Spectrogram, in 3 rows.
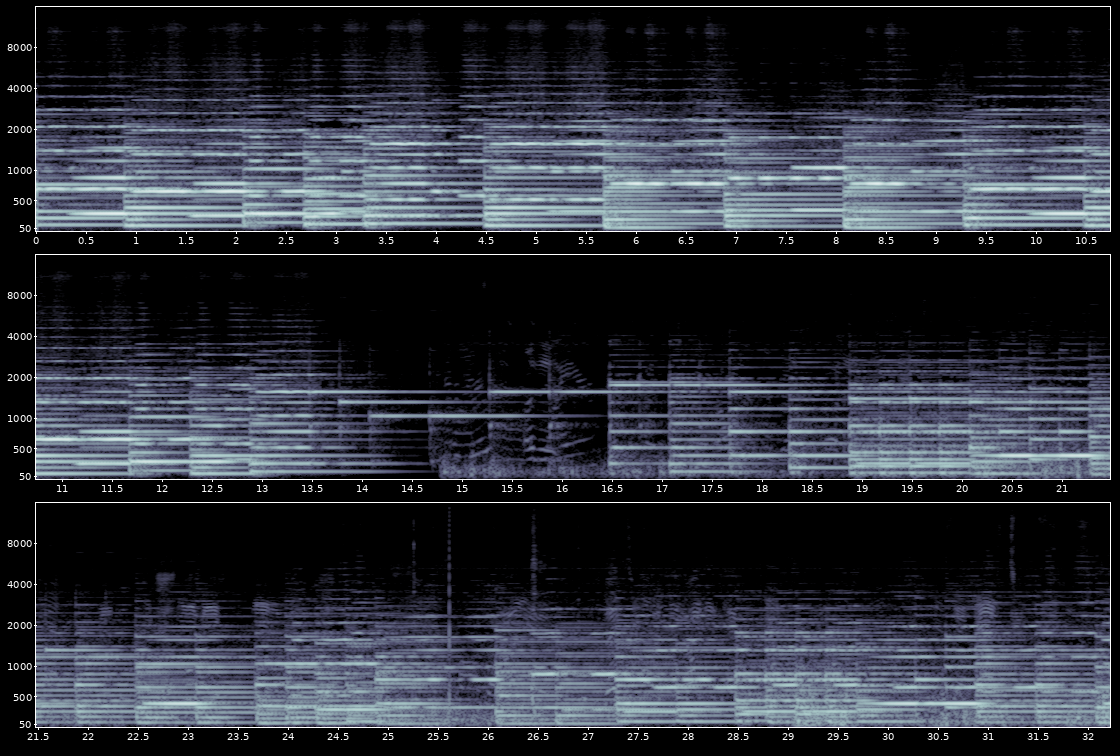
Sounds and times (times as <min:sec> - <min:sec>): Music: 0:00.0 - 0:32.2
Speech: 0:14.8 - 0:16.9, 0:18.3 - 0:29.8.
